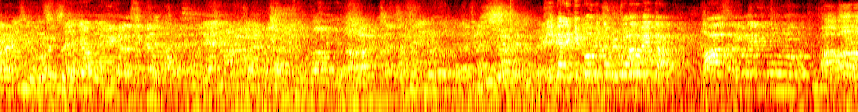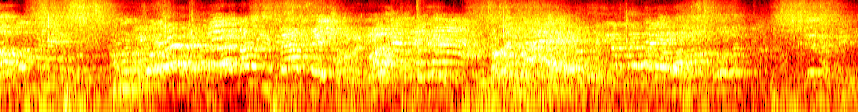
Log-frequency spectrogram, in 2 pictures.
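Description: Children and adults chatter and shout in a large echoing hall.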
